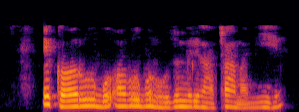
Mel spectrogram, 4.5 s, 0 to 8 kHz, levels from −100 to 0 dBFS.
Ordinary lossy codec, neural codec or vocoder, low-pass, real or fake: AAC, 16 kbps; none; 7.2 kHz; real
